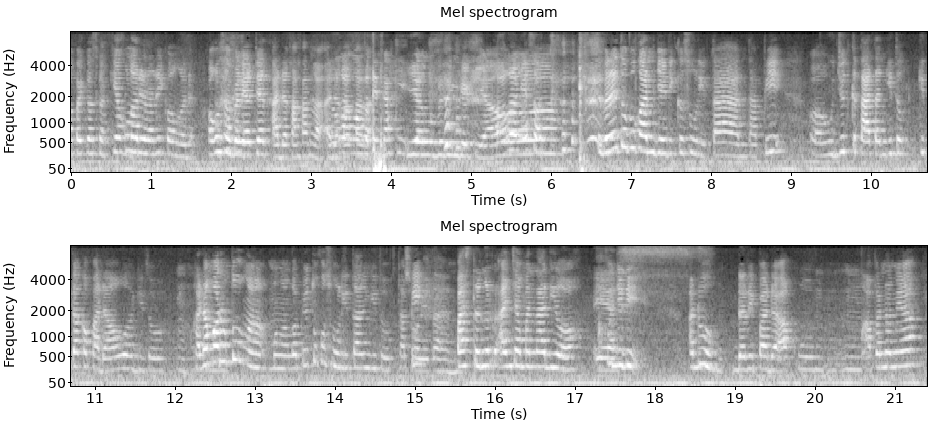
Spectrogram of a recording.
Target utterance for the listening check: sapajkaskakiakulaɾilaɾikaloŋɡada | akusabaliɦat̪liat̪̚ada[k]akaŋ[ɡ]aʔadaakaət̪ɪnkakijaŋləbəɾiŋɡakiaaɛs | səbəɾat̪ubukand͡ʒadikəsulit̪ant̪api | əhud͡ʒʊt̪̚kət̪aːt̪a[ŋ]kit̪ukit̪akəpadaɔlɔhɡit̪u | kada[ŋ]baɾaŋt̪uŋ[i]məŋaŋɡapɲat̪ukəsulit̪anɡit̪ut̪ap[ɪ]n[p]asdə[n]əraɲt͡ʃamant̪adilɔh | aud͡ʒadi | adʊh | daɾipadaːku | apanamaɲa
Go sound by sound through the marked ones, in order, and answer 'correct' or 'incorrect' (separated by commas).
correct, correct, incorrect, correct, incorrect, incorrect, correct, incorrect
